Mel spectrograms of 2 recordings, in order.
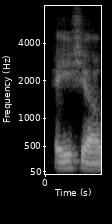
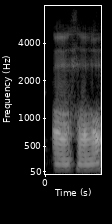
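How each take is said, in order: First: The middle consonant is a zh sound. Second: The middle consonant is an H sound. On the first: "like Asia, A S I A, but a slight twist" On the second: "I've heard the J pronounced as an H"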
